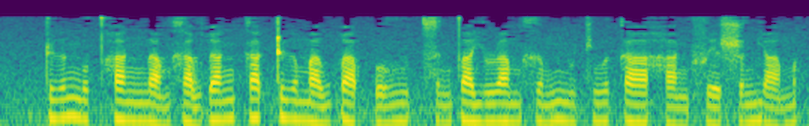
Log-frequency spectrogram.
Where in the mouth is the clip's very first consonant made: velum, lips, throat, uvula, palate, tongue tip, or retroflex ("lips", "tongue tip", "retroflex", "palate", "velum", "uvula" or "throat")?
retroflex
